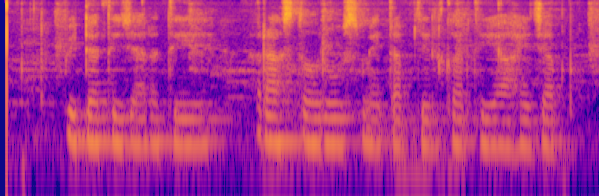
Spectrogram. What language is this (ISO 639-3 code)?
urd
